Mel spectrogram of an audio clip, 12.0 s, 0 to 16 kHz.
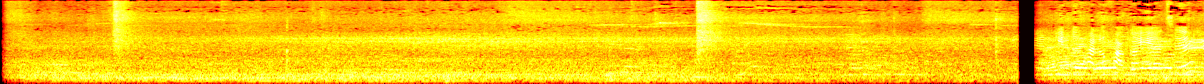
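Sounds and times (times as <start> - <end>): high squeals of train: 0.2 - 2.6, 3.8 - 12.0.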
